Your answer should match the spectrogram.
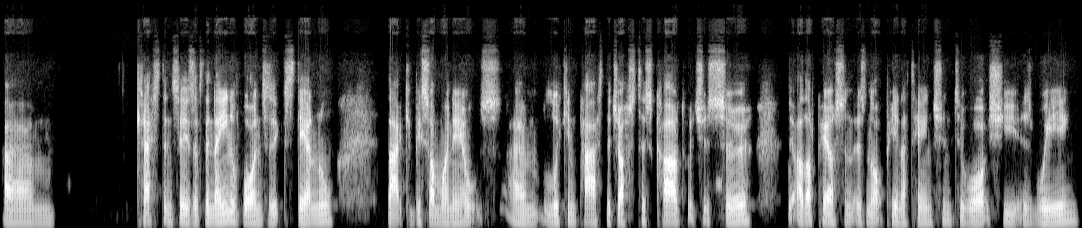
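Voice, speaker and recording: A man's voice: mid-range voice, level tone, unhurried, no echo, highs cut off. A man hosting a casual tarot reading, explaining the cards in a hesitant, rambling way.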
